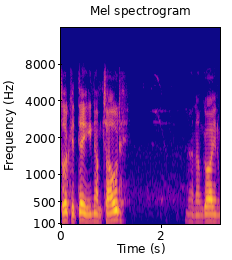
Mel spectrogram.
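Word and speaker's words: Lucas Digne: look at dean is the correct pronunciation i'm told although some commentators still call him look at dingy but it's look at dean i'm told and i'm going with the perception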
